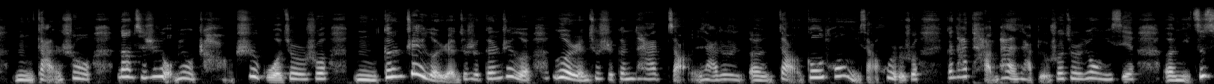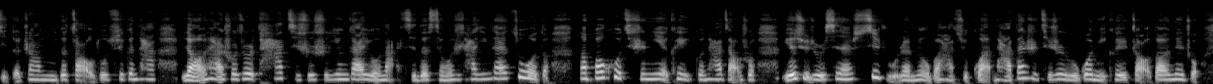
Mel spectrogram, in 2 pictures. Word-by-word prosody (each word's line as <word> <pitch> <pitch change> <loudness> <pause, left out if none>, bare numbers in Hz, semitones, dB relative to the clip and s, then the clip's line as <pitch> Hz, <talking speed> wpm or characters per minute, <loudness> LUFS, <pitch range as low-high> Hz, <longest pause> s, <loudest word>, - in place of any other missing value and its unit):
嗯， 210 0 +2
感 230 -5 -3
受。 260 -1 -1 0.2
那 350 +1 +3
其 325 -1 -4
实 355 +4 0
有 370 - +5
没 270 - 0
有 275 -2 0
尝 - - -13
试 370 - +1
过， 315 - +4
就 260 -2 +1
是 240 - +1
说， 260 +2 +1 0.2
嗯， 210 -3 +3
跟 355 +2 +6
这 455 -5 +7
个 - - +4
人 - - +2
就 - - -6
是 240 -2 -2
跟 270 +4 0
这 370 +1 +2
个 - - +3 0.2
恶 315 -3 +8
人， 215 -5 +6
就 265 +6 -5
是 260 -3 -7
跟 255 +2 -2
他 250 -1 -5
讲 250 - -4
一 200 - -7
下， 205 -2 -3
就 225 - -2
是， 215 -3 -5
呃， 200 -2 +1
讲 - - -1
沟 320 -1 +5
通 380 +2 0
一 - - -4
下， - - -8
或 305 -3 -2
者 - - 0
说 235 - 0 0.3
跟 310 - -2
他 345 +2 -1
谈 360 -1 -5
判 295 0 0
一 - - -5
下。 245 - -4
比 375 - -8
如 380 - -2
说 260 - -1
就 265 0 -3
是 255 - -1
用 275 -3 0
一 225 - -2
些， 120 - -3 0.3
呃， 195 - +3
你 195 -1 0
自 385 - +4
己 360 -3 -6
的 - - -5
这 230 - -5
样 215 -1 -3
的 - - -3
一 - - -3
个 220 +2 0
角 220 0 -1
度 - - -3
去 225 +1 -8
跟 245 +1 -1
他 235 -1 -6 0.2
聊， 200 0 +5
他 255 - +1
说 240 - -1
就 255 +2 +1
是 245 - +3
他 275 +3 -6
其 275 -6 -10
实 215 +1 -4
是 220 - -7
应 230 +1 0
该 235 0 +2
有 220 - +1
哪 205 0 -3
些 100 - -5
的 100 - +2
行 200 - -4
为 215 - -1
是 220 - -7
他 240 +1 -5
应 240 +1 -4
该 265 0 +1
做 295 +3 +3
的。 - - -6 0.3
那 265 - +4
包 285 +3 +5
括 315 +1 +2
其 - - -9
实 245 - -4
你 240 0 +1
也 245 - +1
可 260 - -4
以 230 - -2
跟 220 0 -5
他 230 0 -2
讲 225 - -2
说， 220 0 -3 0.2
也 220 - +9
许 270 - +1
就 - - -1
是 210 - +4
现 225 +4 -1
在 235 -1 +2
系 265 +6 0
主 305 - -6
任 205 -1 0
没 205 - -1
有 - - 0
办 - - -1
法 200 - -5
去 210 - -7
管 - - -1
他， 210 - -2
但 275 +1 +1
是 265 -4 -6
其 245 - -8
实 240 +1 0
如 210 -2 0
果 235 - +3
你 205 -3 -1
可 - - -4
以 110 - +2
找 105 - -2
到 110 0 +3
那 230 0 +1
种 - - -4
245 Hz, 345 characters per minute, -20 LUFS, 220-285 Hz, 0.3 s, 也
